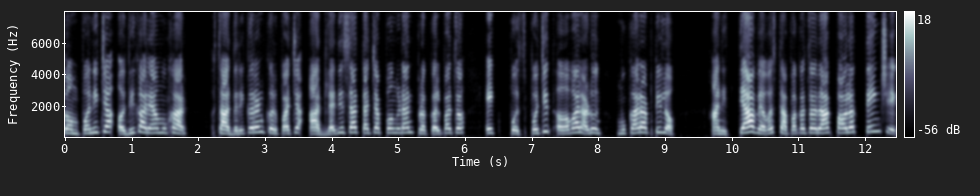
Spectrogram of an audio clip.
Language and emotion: Goan Konkani, angry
